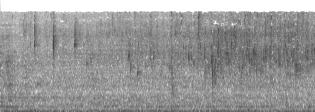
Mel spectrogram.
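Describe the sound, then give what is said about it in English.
A tap gushes steadily into a bathtub being filled to test Mr. Matey bubble bath, a broad hiss of running water with a few splashy clicks early on, growing fuller and louder toward the end. No one speaks. “while the bath's running, why don't you pour some out into the lid and let me know what it looks like?”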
